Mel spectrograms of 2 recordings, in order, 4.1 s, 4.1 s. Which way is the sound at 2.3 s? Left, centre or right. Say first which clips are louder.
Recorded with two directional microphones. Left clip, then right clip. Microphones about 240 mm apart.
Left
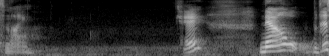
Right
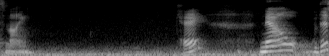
Left 5 dB; left.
